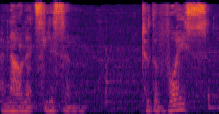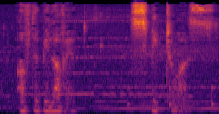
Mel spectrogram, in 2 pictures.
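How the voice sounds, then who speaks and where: A man leading a guided meditation and prayer as a religious brother, speaking gently and reverently in short phrases with long pauses. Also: medium pitch, fairly even intonation, vocal fry. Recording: dull lo-fi live recording with music.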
